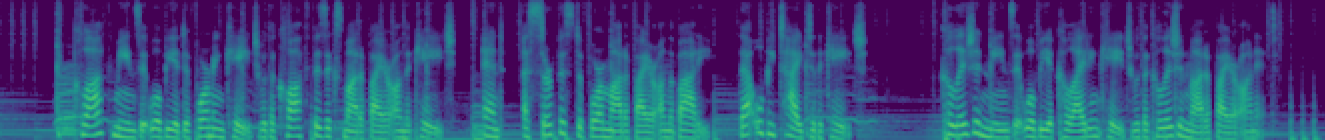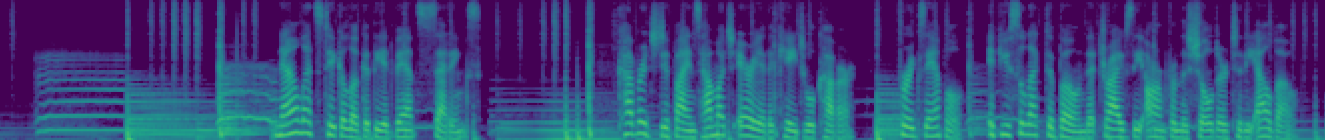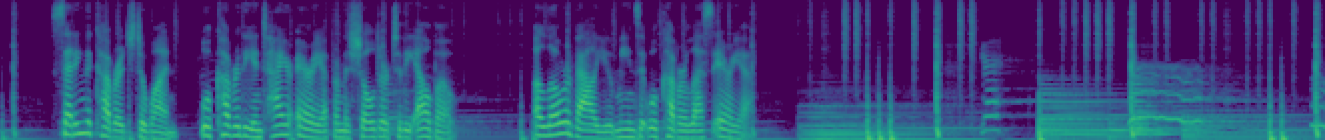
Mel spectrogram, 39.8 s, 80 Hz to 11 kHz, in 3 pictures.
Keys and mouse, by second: 8.5 click, 18.5 click, 25.4 click, 28.0 ctrl+Tab, 28.3 click, 28.6 r, 29.6 ctrl+Tab, 35.6-39.7 drag.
